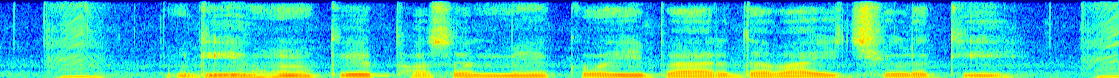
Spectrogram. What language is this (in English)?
Bhojpuri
